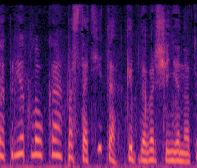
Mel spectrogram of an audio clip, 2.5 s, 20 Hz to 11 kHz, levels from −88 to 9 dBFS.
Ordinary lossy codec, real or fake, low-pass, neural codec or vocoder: MP3, 48 kbps; real; 9.9 kHz; none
